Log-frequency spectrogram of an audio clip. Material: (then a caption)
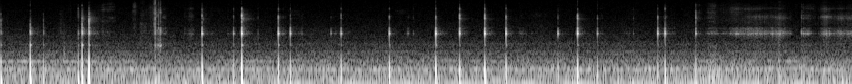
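Wood. Fingernails tap and scratch the top and sides of a small, hollow, embossed wooden chest-shaped trinket box held in the hand. Quiet, sharp, dry clicks with almost no ring come at irregular intervals over soft scratching, with a low, steady hum underneath.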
